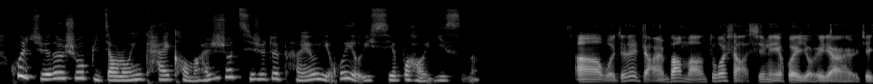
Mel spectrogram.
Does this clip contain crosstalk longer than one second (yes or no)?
no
